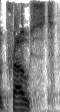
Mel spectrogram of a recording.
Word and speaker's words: Proust: The barrister deliberately mispronounces Proust. So he says, I've written about Marcel Proust. And Beckett, as he's intended to by the barrister, corrects him and says, in perfect, you know, perfect French pronunciation, a Proust, which already makes him sound A, like a prick, and B, like a kind of Parisian decadent.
